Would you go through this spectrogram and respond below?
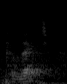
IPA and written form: kəˈlekt (collect)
